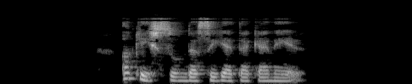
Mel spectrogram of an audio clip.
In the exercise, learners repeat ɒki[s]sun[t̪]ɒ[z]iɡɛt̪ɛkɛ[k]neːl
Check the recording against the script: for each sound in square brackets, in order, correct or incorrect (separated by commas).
incorrect, incorrect, incorrect, incorrect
